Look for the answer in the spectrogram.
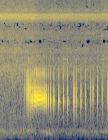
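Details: Zebra dove decoy bird singing in a garden after wild monkeys disturbed it and it had stopped calling: one drawn-out low coo, then a quick run of short staccato cooing notes, slowing slightly toward the end.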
